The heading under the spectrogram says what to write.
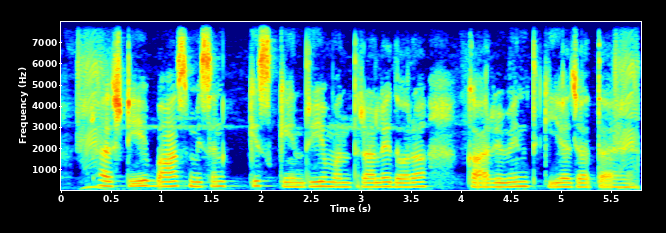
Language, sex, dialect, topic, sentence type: Hindi, female, Hindustani Malvi Khadi Boli, banking, question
